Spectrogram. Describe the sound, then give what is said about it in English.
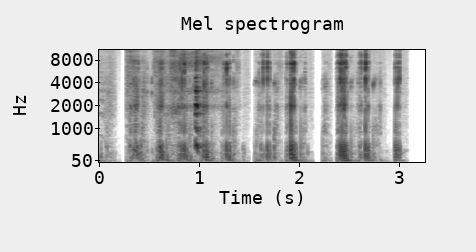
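A person makes close-up pig noises into the microphone, a run of snorting grunts and oinks in quick bursts with brief pauses between them. “I'm just gonna get up right close up on the mic and do my pig noise for you.”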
